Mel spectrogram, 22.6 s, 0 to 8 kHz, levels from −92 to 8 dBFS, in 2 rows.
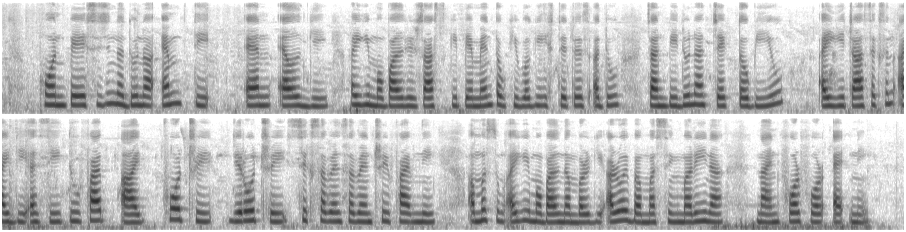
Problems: none marked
